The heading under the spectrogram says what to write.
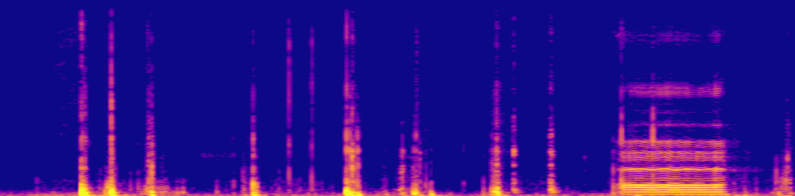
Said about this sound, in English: Turning off the car now.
